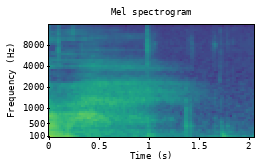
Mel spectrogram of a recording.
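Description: A man's breathy exhale just after he stops talking, fading over about a second, followed by a few faint computer keyboard key clicks as he types.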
